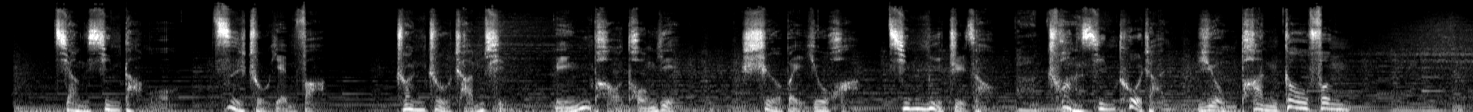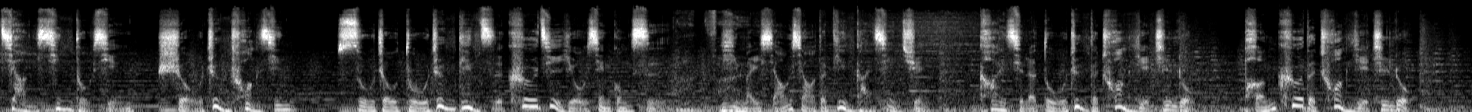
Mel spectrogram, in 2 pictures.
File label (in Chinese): 男 企业 科技感 稳重; 苏州电子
